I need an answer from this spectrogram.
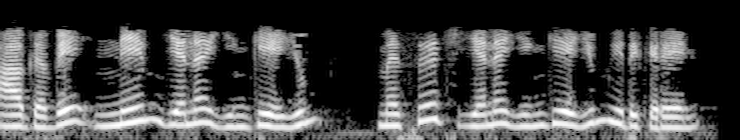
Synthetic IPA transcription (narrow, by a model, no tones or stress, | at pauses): aːɣɐʋeːneːmɛnɐɪŋɡeːjɯmː | ɛseːd͡ʒɛnɐɪŋɡeːjɯmɪɽɯɣɪreːn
